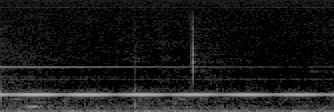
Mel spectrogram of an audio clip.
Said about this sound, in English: But if we just asked, you know, an ordinary person, what do you hear? I hear a bell.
